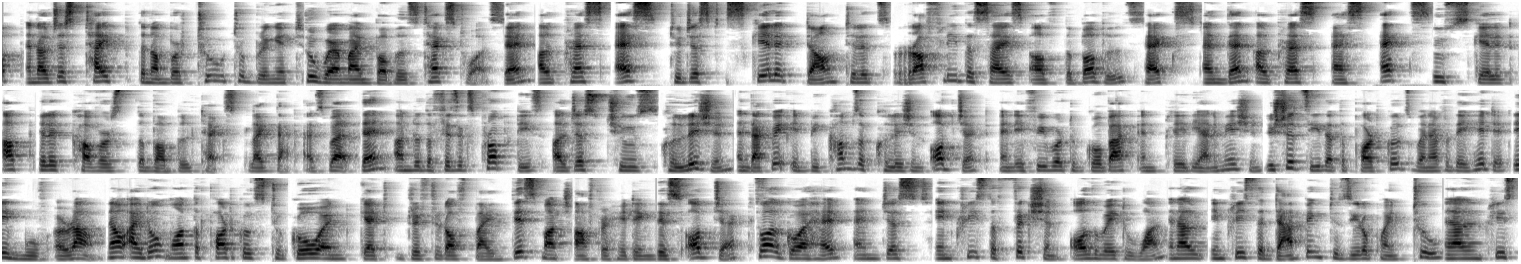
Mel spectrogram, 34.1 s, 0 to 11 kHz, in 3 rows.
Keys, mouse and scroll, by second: 3.6-3.9 scroll down 2, 3.7 middle click, 4.7 s, 10.1 s, 14.8 click, 16.6 click, 17.4-18.5 middle drag, 19.4 click, 19.9 space, 23.6 space, 24.1 scroll down 2, 24.3 middle click, 27.1 middle click, 30.0-31.0 drag, 31.5-33.2 drag, 33.6 click.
